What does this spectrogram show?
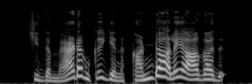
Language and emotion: Tamil, angry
